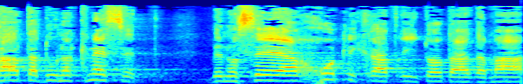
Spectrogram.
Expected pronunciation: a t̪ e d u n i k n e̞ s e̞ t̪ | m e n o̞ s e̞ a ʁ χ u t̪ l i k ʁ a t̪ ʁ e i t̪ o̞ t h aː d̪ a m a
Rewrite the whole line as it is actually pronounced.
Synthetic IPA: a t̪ a d u n a k n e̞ s e̞ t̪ | b e n o̞ s e̞ a ʁ χ u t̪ l i k ʁ a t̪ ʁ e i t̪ o̞ t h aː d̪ a m a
